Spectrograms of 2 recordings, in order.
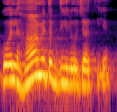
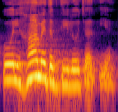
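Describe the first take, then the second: No difference in how they are said.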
